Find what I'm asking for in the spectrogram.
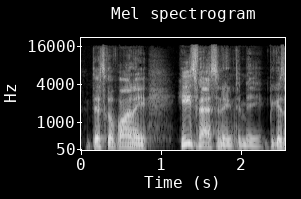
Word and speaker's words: DeSclafani: You mentioned is and I, I, can never say his name right. De, Desclafani is that Anthony Desclafani? – Desclafani.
